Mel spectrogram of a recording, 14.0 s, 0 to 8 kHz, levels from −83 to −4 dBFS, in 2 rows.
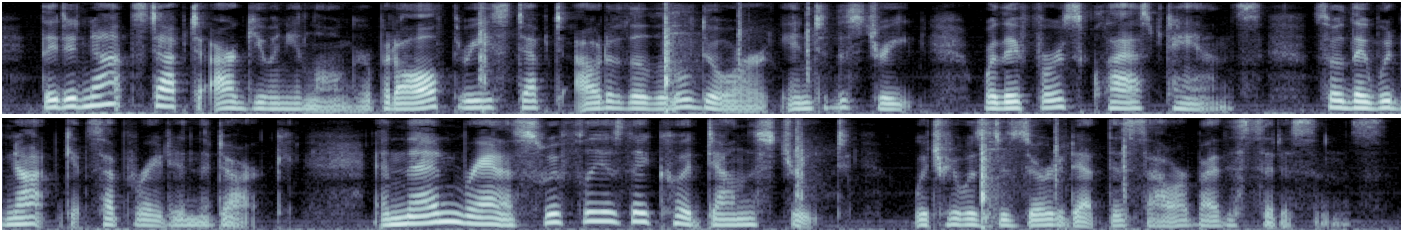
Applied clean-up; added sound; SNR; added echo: none; Computer keyboard; 12 dB; none.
